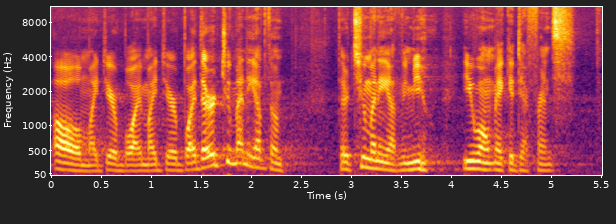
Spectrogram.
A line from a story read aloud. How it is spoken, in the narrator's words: his grandfather let out a chuckle, and he said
